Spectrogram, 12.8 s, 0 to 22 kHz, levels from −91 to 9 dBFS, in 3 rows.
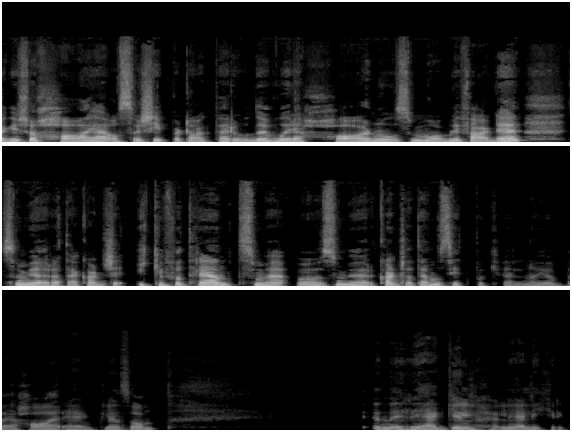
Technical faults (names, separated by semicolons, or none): none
